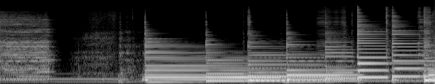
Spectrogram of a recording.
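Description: Nylon-string classical guitar, played while working out a song's chords by ear. A chord rings and fades, then about a second and a half in a new chord is struck, followed by a line of picked notes and another chord near the end.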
